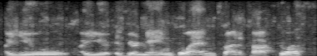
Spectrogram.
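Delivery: ordinary talk, nothing marked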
